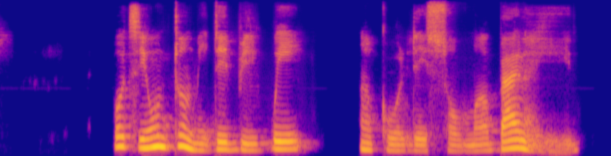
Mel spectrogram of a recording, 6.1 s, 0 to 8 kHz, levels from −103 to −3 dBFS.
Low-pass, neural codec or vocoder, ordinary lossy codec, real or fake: none; codec, 16 kHz, 1 kbps, X-Codec, HuBERT features, trained on LibriSpeech; none; fake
